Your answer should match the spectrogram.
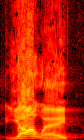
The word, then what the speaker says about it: Yahweh: which most Hebrew scholars believe is probably most approximated with the pronunciation Yahweh,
